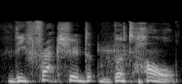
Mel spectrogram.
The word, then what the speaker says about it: The Fractured But Whole: South Park, the Fractured But Whole.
